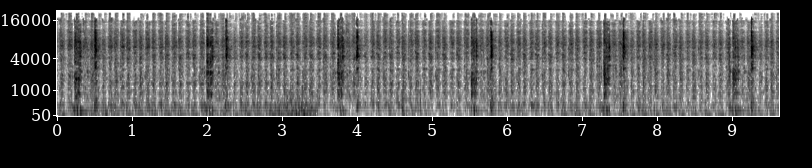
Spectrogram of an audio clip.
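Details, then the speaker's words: Novo 3.5–4 hp hit-and-miss engine, formerly seized by water in the crankcase, cleaned and lightly honed, on first start: slow, uneven firing bangs over a coasting whoosh. Running rough, smoking heavily and spraying oil. "you holy that is a smoky son of a man but she sounds good but she's spraying oil every everywhere"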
